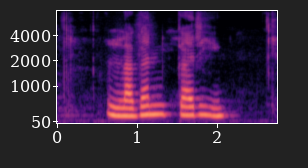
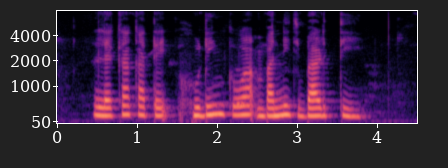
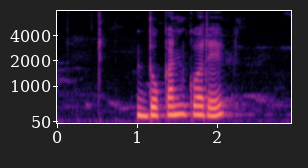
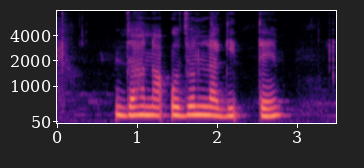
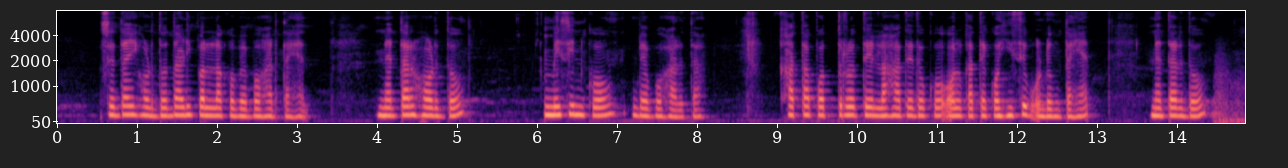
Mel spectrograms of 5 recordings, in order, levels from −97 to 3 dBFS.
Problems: none marked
